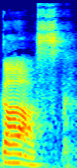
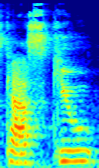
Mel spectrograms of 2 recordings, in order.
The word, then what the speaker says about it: casque: So the first is cask and cask. Okay, don't say this as casque or casque and all.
